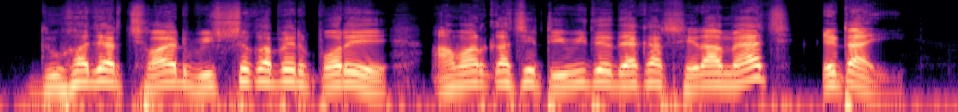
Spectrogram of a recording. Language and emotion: Bengali, happy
